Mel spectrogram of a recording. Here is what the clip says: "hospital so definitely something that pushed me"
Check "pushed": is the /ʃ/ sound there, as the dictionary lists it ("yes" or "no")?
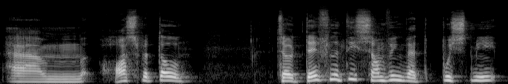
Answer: no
